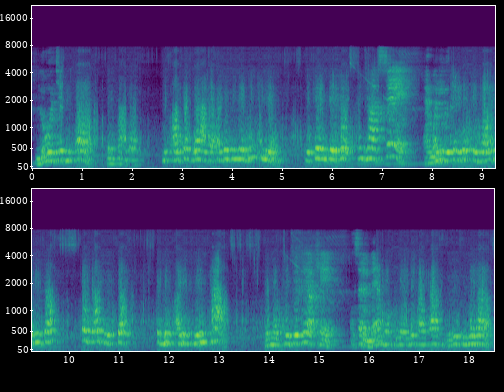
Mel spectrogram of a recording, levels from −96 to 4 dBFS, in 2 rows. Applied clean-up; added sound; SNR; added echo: neural separator model SepFormer DNS4.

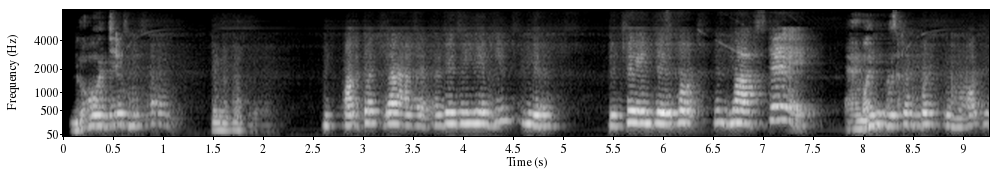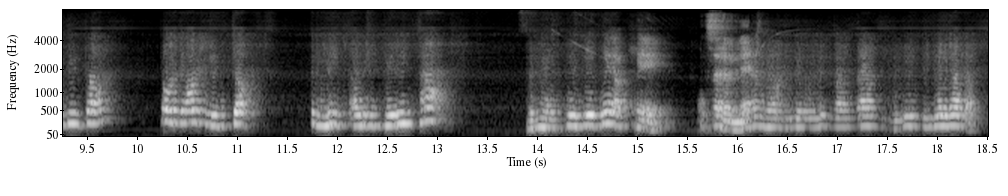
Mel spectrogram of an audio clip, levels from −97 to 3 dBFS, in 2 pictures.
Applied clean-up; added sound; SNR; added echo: neural mask model DeepFilterNet 3.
